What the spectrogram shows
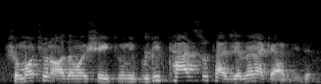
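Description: A man teaching a philosophy class, speaking emphatically and breaking into anecdotes. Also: medium pitch. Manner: emphatic, animated, tells anecdotes. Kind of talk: classroom lecture. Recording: tinny phone-like sound.

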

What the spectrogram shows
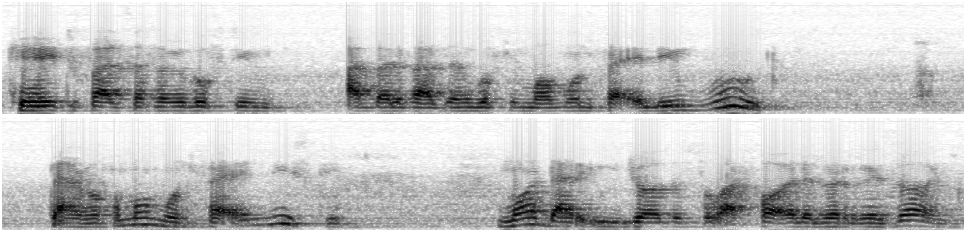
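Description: A man teaching a philosophy class, speaking emphatically and breaking into anecdotes. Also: medium pitch. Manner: emphatic, animated, tells anecdotes. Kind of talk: classroom lecture. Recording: tinny phone-like sound.

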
